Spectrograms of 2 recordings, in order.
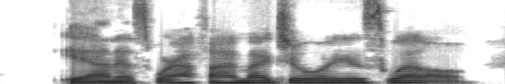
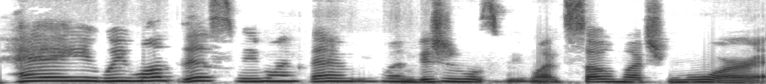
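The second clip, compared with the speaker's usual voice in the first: eager fans; 8 semitones higher than usual. Retold or imitated. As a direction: beg like excited fans. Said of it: "my fans have spoken".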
